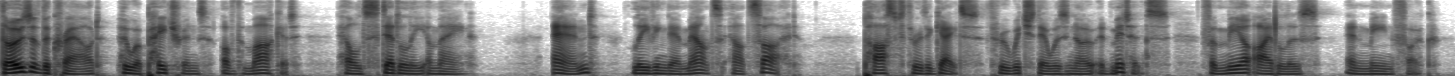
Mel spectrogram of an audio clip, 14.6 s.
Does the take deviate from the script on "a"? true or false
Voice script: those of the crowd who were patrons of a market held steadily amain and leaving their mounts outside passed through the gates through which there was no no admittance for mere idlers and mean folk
true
